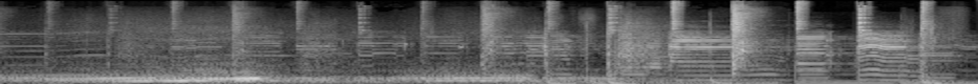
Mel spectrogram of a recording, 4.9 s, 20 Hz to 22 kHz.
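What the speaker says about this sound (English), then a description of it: "the engine's a 468 big block Chev with a T56 manual gearbox" A 1970 Chevy Nova with a 468 big block Chevrolet V8 and T56 manual gearbox revs hard up close, rising and falling through several throttle blips with a lumpy, grumbling idle between them.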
